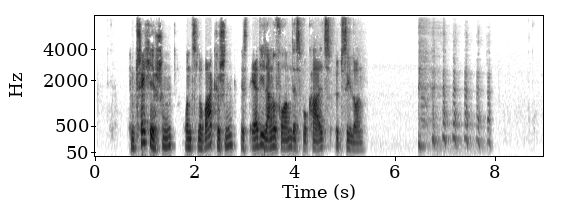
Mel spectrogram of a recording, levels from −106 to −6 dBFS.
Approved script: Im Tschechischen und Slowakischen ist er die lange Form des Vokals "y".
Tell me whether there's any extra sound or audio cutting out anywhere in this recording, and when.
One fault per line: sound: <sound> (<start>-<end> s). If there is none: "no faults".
sound: laugh (6.4-8.0 s)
